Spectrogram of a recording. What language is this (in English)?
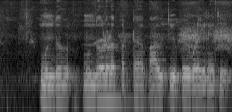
Kannada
